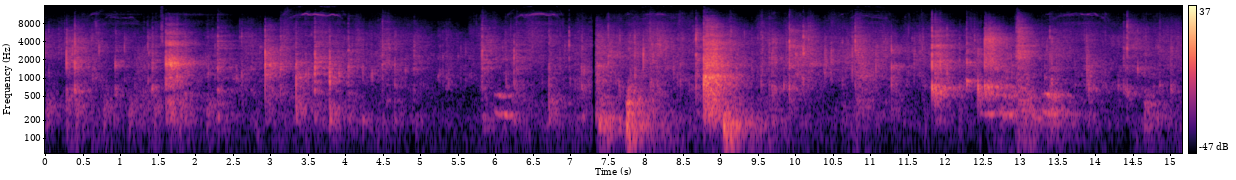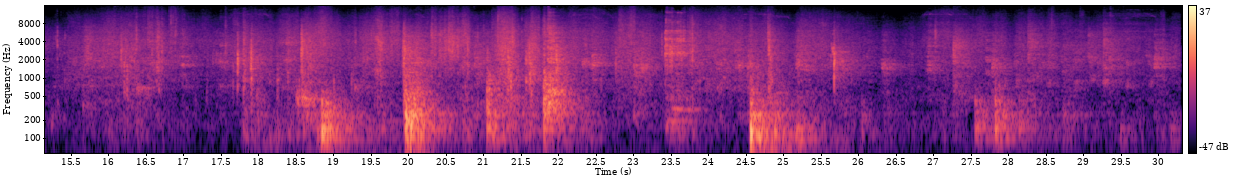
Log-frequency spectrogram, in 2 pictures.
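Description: Voices talking, with frequent short knocks, thunks and light clinks of knives and utensils on a cutting board while wild boar meat is being cut up.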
